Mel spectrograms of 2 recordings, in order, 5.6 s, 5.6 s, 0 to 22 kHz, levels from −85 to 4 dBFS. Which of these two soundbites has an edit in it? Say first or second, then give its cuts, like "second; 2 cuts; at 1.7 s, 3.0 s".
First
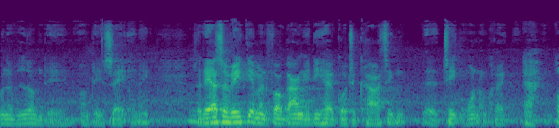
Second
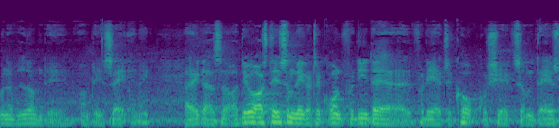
second; 1 cut; at 1.8 s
